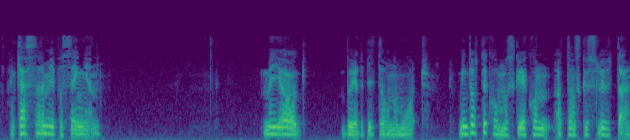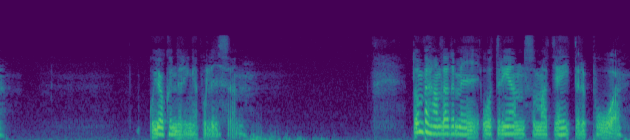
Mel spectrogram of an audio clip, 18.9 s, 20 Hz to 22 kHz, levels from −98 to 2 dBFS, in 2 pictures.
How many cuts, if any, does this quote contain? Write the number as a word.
one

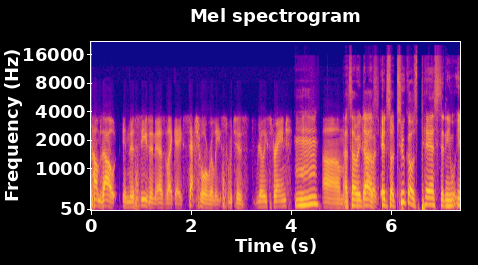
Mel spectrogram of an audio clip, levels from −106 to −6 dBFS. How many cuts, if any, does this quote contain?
one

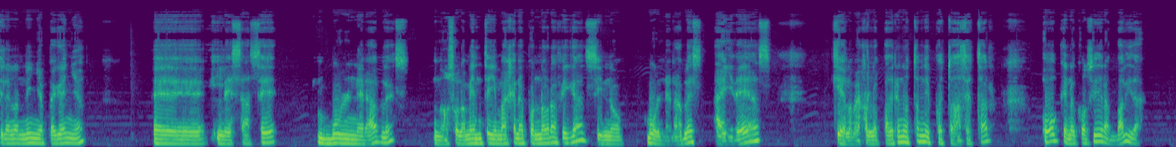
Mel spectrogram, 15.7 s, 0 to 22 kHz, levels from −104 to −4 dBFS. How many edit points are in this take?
zero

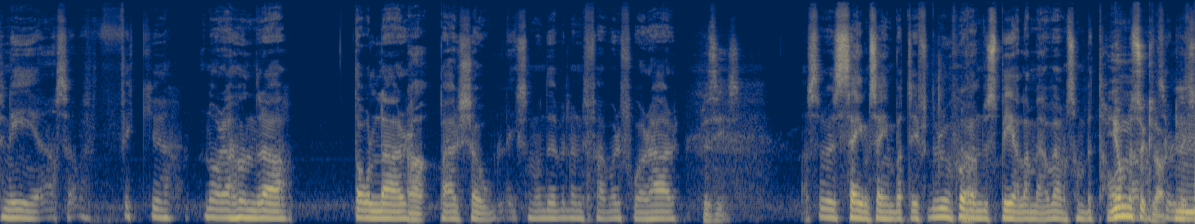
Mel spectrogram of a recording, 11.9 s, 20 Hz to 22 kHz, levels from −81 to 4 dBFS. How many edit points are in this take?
zero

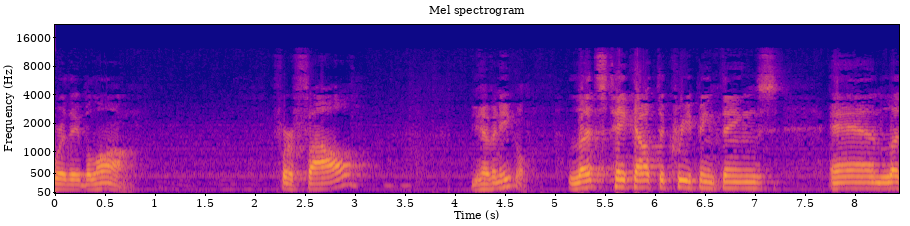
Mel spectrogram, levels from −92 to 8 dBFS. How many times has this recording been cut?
one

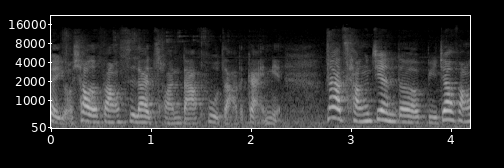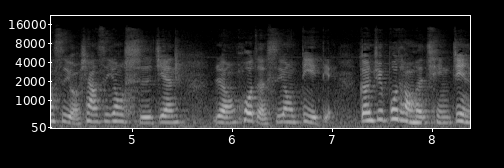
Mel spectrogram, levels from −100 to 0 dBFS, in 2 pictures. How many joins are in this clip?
one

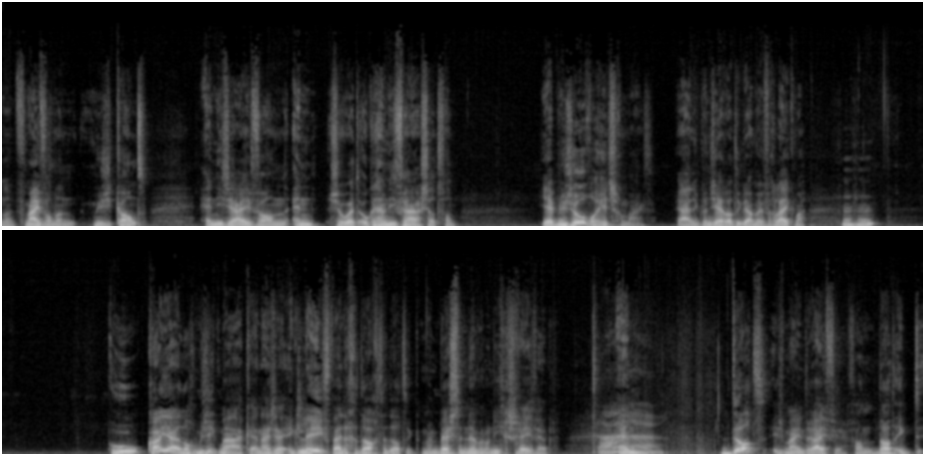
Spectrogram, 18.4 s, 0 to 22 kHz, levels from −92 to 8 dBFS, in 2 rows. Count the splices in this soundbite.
zero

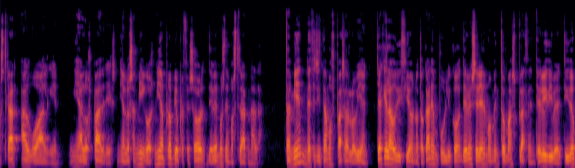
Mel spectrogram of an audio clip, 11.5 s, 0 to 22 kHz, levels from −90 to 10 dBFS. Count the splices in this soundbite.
zero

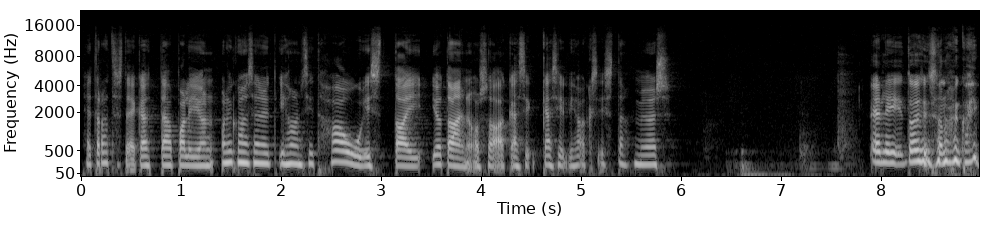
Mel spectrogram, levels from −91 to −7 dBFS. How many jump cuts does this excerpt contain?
one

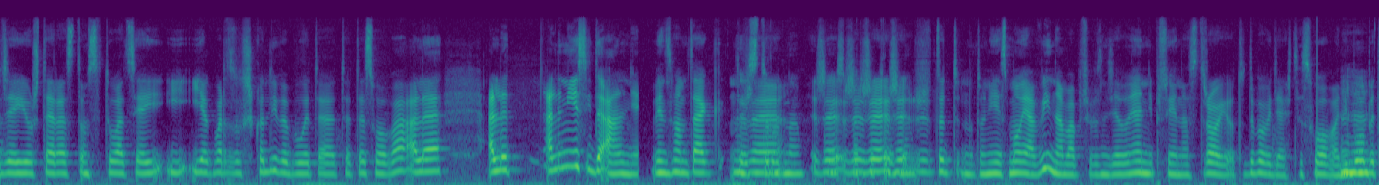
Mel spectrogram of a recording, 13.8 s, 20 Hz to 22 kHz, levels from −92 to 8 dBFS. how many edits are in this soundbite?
one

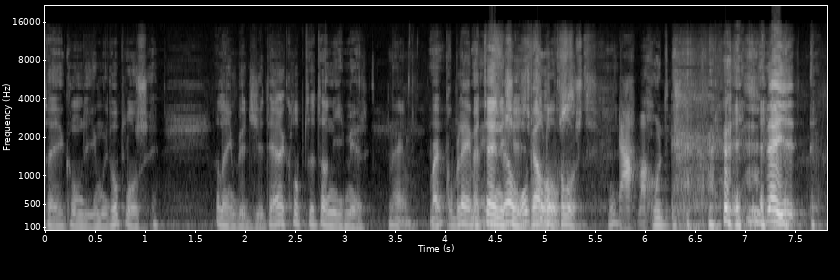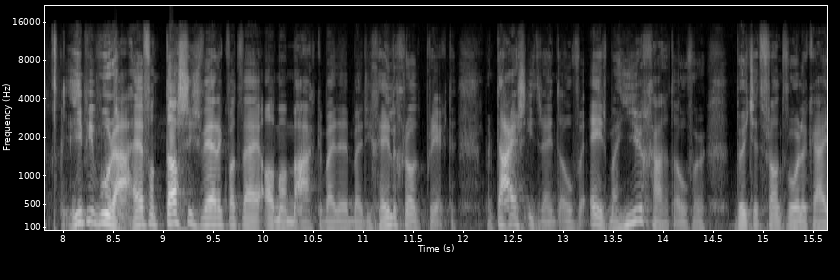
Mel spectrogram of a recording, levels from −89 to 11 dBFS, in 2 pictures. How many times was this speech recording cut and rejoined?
one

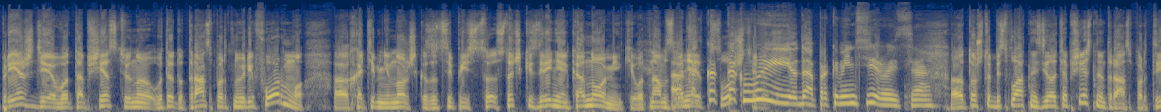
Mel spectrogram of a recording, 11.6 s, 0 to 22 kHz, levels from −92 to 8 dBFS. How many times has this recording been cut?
zero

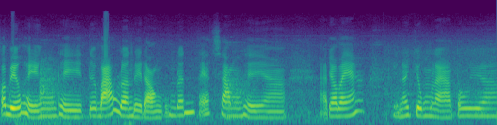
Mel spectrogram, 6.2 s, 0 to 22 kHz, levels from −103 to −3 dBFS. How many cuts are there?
two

